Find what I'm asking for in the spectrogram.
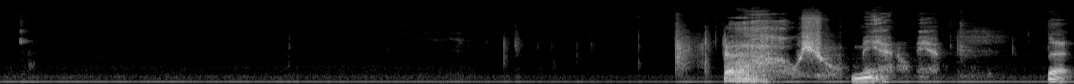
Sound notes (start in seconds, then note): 6.8 crack noise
